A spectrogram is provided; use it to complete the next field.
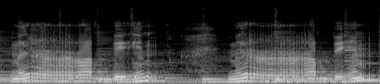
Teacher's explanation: nunnya tidak terbaca, langsung dileburkan atau dimasukkan ke dalam huruf ra, ra-nya bertasydid. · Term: idgham bila gunnah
